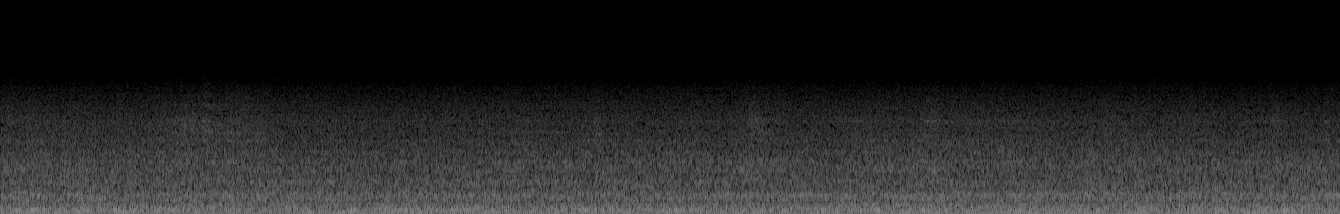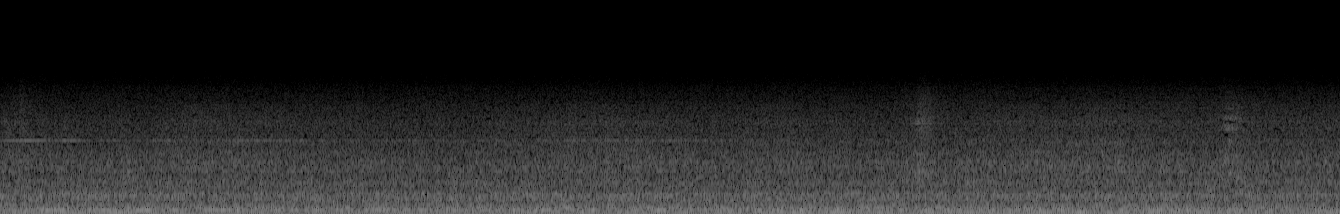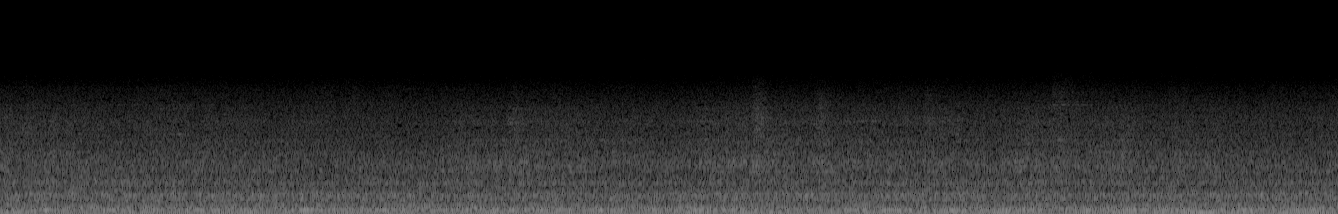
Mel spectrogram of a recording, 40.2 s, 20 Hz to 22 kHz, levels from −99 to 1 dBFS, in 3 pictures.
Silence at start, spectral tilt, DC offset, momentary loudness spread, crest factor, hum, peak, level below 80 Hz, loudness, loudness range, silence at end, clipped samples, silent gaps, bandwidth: 0 s; -8.5 dB/octave; 0.1%; 2 LU; 14 dB; none; -38 dBFS; -58 dBFS; -54 LUFS; 1 LU; 0 s; under 0.1%; none; 8 kHz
